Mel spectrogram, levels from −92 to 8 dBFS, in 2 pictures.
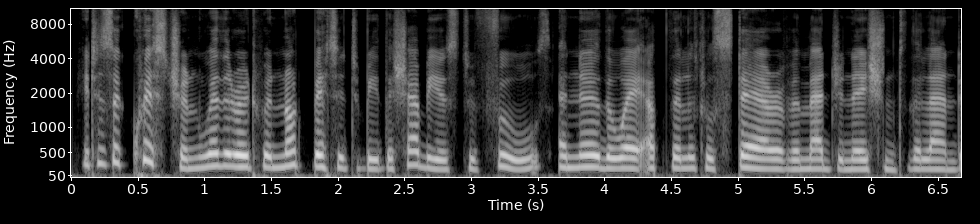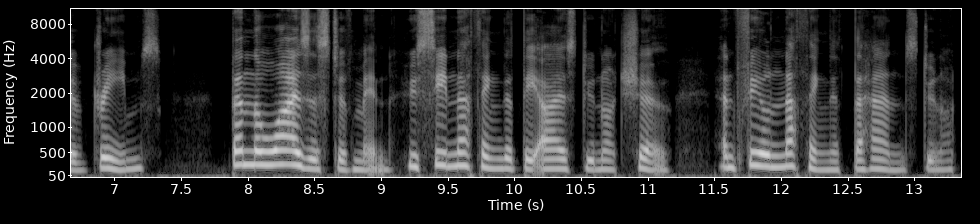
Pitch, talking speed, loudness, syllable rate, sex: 205 Hz, 240 wpm, -19 LUFS, 5.4 syllables/s, female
